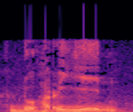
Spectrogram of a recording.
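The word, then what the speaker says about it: duhriyin (الدهريين): Itu bacanya duhriyin. Tahu duhriyin? Nah, duhriyah. Bukan, enggak, duhriyin ini anu dia. Beda reinkarnasi itu namanya duri. Ada duhriyah, ada duriyah.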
